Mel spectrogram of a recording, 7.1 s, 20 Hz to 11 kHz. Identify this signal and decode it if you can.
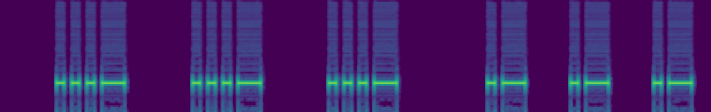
Morse code, heard as a keyed tone, about 16 wpm, spaced as for 11 wpm, 800 Hz. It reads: V V V AAA
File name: Combinations / Difficult Combos / AUV Short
